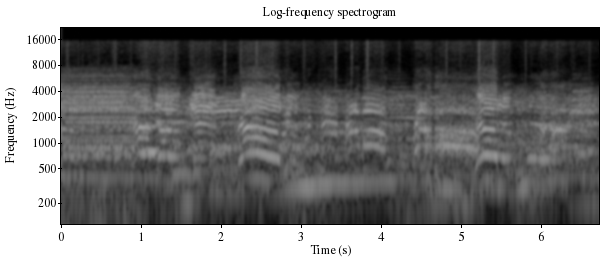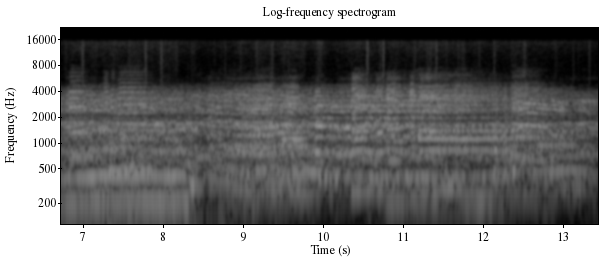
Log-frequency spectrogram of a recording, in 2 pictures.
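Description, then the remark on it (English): A stampede of 10,000 head of cattle: a dense, continuous roar of thundering hooves with loud, overlapping bellows and moos from the herd, sustained for the whole stretch. “Stampede. 10,000 head of cattle gone loco.”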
